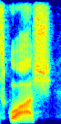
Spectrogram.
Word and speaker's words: gouache: It took me a long time to learn how to say gouache because it's spelled funny to me, right? It's like gouache, but it's gouache. rhymes with squash, as someone told me.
